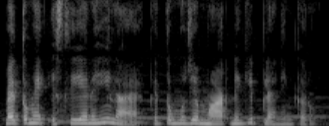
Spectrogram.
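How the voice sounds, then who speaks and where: A woman voicing a domineering young man who gives calm orders and teases in a read-aloud story. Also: mid-range voice, quick pace, soft background music, close to an everyday voice. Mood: commanding.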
